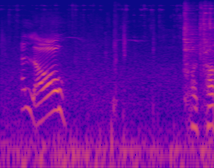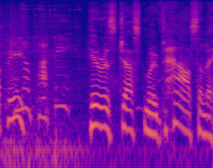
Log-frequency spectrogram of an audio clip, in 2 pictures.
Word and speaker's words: Hera: Right, should we go and meet Hera? Yeah, let's do that. How do you pronounce her name before I get it wrong? Hera.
